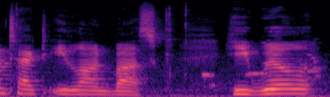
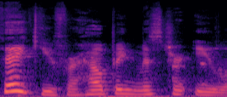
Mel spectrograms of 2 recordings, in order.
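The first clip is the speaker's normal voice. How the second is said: recorded, automated woman announcer voice. Voicing a robotic platform that sounds like the announcements woman. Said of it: "it sounds like the woman from, uh, these announcements".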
